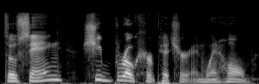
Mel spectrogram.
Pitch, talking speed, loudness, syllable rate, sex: 145 Hz, 210 wpm, -21 LUFS, 4.8 syllables/s, male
